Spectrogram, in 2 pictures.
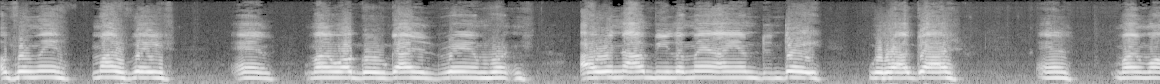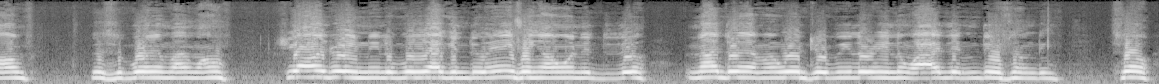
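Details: Dysarthria in an adult man with cerebral palsy, speaking to camera in a motivational talk.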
